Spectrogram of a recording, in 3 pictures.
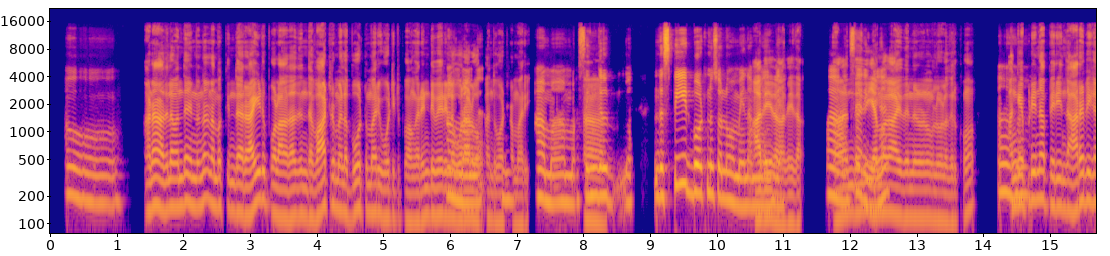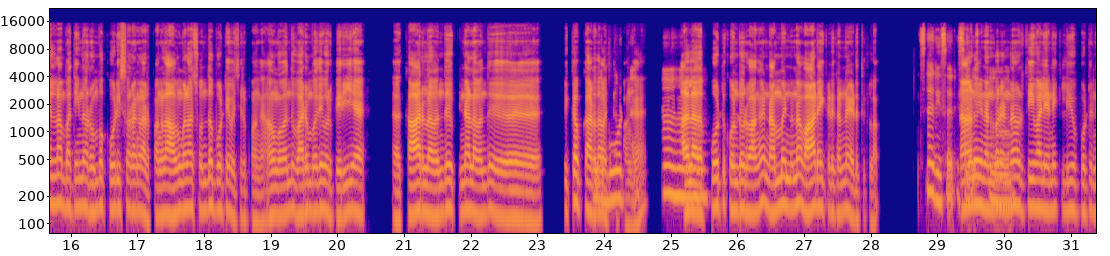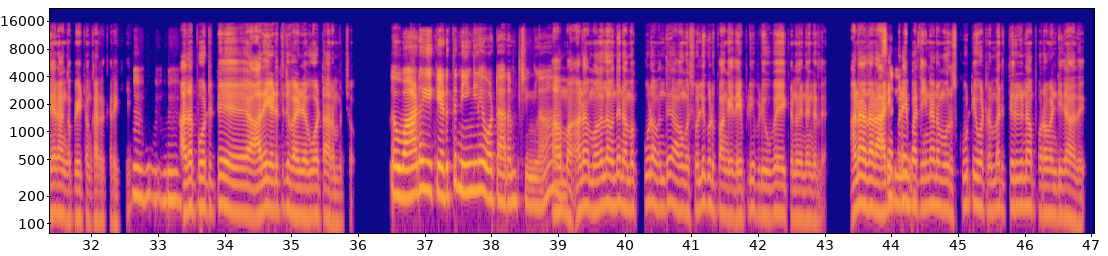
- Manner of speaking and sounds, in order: unintelligible speech
- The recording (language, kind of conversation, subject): Tamil, podcast, ஒரு பெரிய சாகச அனுபவம் குறித்து பகிர முடியுமா?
